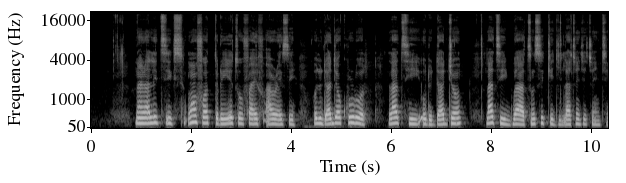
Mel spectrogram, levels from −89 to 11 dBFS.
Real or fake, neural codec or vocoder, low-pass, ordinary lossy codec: fake; vocoder, 48 kHz, 128 mel bands, Vocos; none; none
